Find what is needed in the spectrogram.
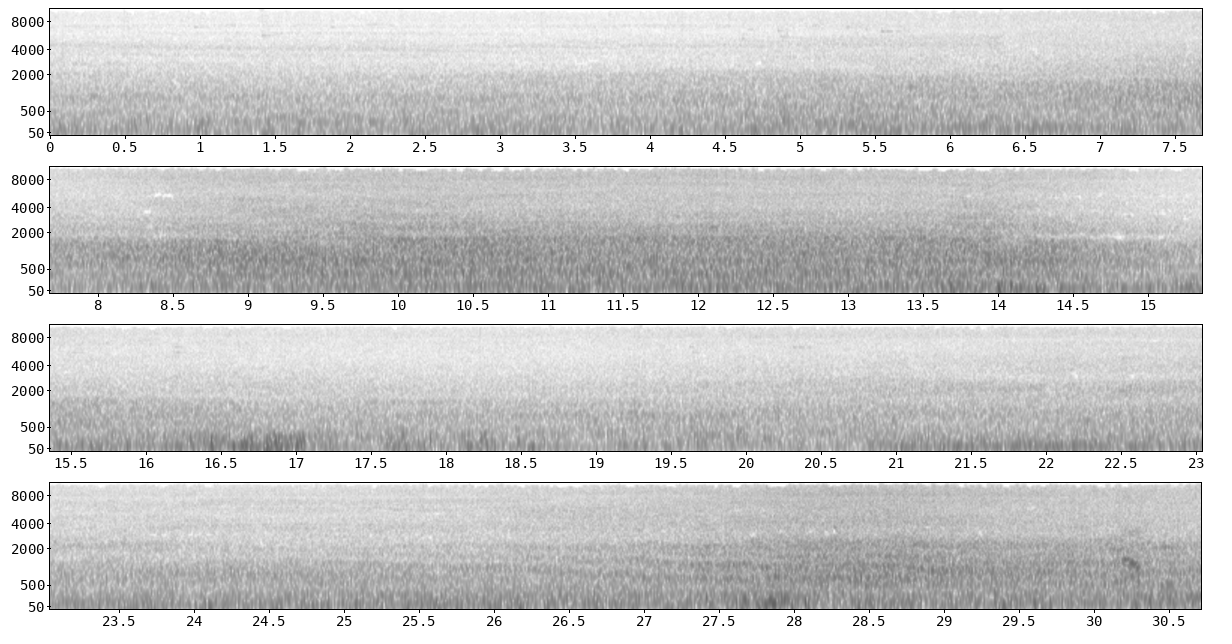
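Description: Inflatable water slide's electric blower motor running steadily, with the hiss of water spraying from the slide's sprinkler hose. The spray hiss grows louder twice, about eight seconds in and again near the end.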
